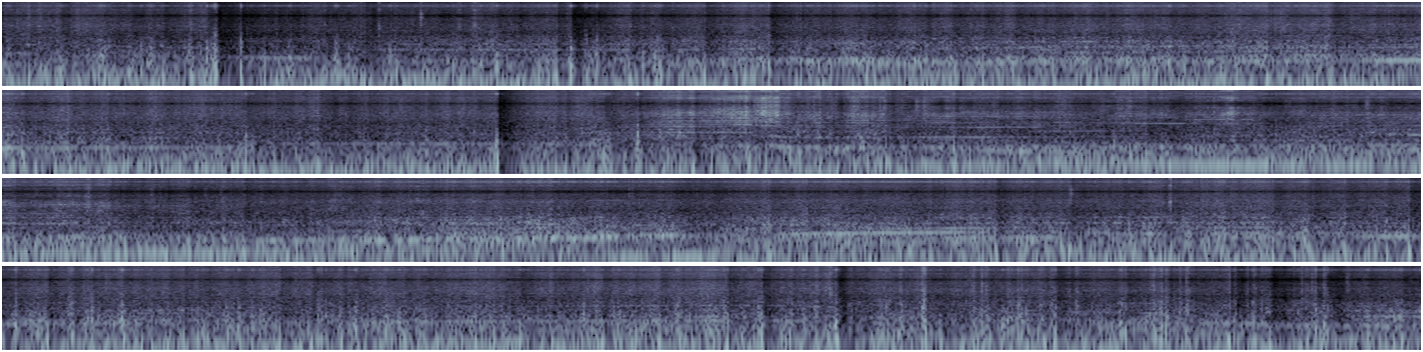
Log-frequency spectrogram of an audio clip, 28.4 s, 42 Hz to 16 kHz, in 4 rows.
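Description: Audi B5 S4's 2.7-litre twin-turbo V6, heard from inside the cabin under hard track driving. Its pitch climbs as the car accelerates and drops at gear changes and lift-offs, again and again, over steady wind and road noise.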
